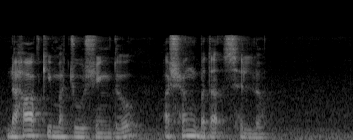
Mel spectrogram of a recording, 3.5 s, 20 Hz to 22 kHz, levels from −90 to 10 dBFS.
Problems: constant background noise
